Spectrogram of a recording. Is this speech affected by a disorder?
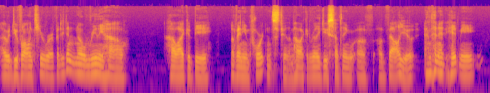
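Yes: cleft lip and palate, severe; does cartoon voices for part of living.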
